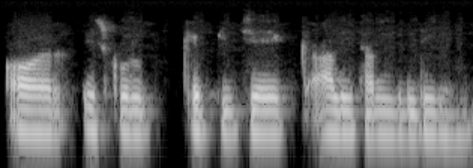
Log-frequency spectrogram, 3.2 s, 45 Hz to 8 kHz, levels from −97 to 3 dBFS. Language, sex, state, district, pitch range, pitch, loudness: Hindi, male, Bihar, Kishanganj, 125-135 Hz, 130 Hz, -24 LUFS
